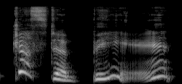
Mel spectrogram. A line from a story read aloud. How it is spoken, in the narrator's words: Draco whined and pouted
